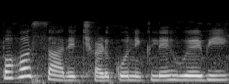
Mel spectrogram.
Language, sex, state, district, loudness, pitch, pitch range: Hindi, female, Bihar, Kaimur, -15 LUFS, 200 Hz, 195-210 Hz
